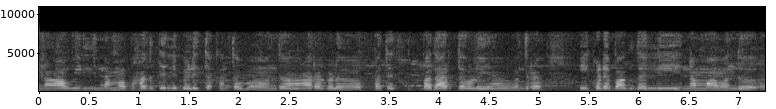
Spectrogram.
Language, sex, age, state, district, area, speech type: Kannada, female, 30-45, Karnataka, Vijayanagara, rural, spontaneous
